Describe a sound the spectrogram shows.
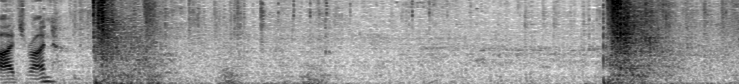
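Gunshots bang loudly with a ringing echo.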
